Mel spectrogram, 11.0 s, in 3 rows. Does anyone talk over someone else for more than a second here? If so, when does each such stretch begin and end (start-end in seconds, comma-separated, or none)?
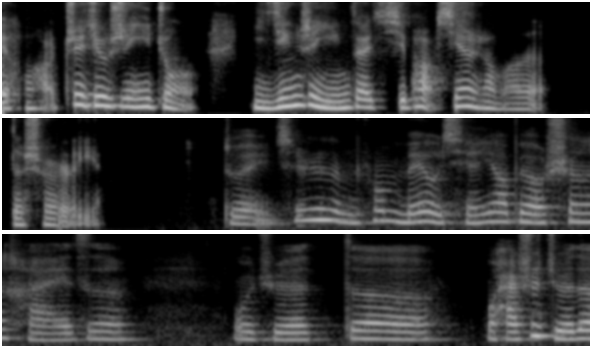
none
